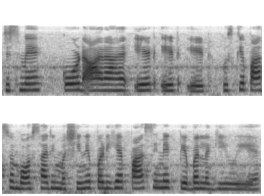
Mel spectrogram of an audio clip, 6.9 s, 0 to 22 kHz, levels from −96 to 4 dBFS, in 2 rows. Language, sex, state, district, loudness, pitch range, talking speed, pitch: Hindi, female, Rajasthan, Barmer, -18 LUFS, 240-265 Hz, 210 wpm, 250 Hz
